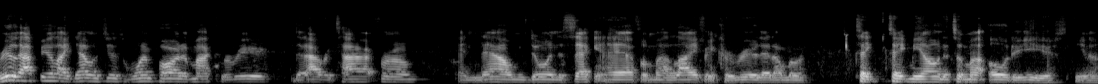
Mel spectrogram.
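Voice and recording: At a moderate pace, a man talks in a fairly bright tone at medium pitch with fairly even intonation.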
